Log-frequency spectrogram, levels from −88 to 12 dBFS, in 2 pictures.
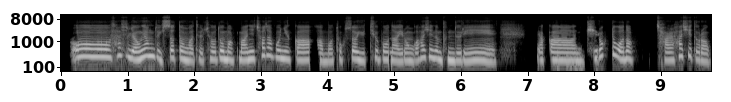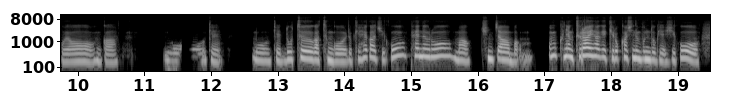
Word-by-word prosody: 어 265 0 +6
사실 285 -2 -3
영향도 245 +4 +4
있었던 220 +2 0
것 190 - +1
같아요. 180 +1 -5
저도 210 +3 +1
막 205 -3 +2
많이 200 +2 +3
찾아 295 +6 -1
보니까 210 -6 +1 0.2
뭐 175 0 -4
독서 205 +2 -1
유튜버나 200 0 -2
이런 185 +1 -2
거 185 - -3
하시는 240 -1 0
분들이 185 -2 -1 0.6
약간 190 -2 +1
기록도 270 - -2
워낙 215 -3 +2 0.3
잘 195 -1 -3
하시더라고요. 175 - -3
그니까 165 -3 -7 0.7
뭐 180 -2 -8 0.3
이렇게 - - -8 0.5
뭐 190 -5 -4
이렇게 180 +1 -6
뭐 175 - -10
노트 205 +2 +2
같은 195 0 0
거 175 -1 -1
이렇게 180 +4 -7
해 240 - -1
가지고 245 +5 -1
펜으로 275 0 +1
막 190 -7 -3
진짜 210 -3 +1
막 170 -2 -4 0.4
음 285 +2 -1
그냥 275 -3 +3
드라이하게 280 -1 +5
기록하시는 230 +1 0
분도 205 -2 +2
계시고 185 +1 -1
205 Hz, 315 characters per minute, -22 LUFS, 185-245 Hz, 0.7 s, 어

